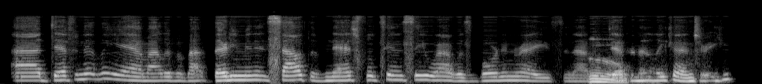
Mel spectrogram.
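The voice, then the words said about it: Southern US country accent. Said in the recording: “You sound like your country.”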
